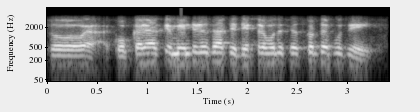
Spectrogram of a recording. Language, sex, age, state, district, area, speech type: Bengali, male, 45-60, West Bengal, Paschim Bardhaman, urban, conversation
